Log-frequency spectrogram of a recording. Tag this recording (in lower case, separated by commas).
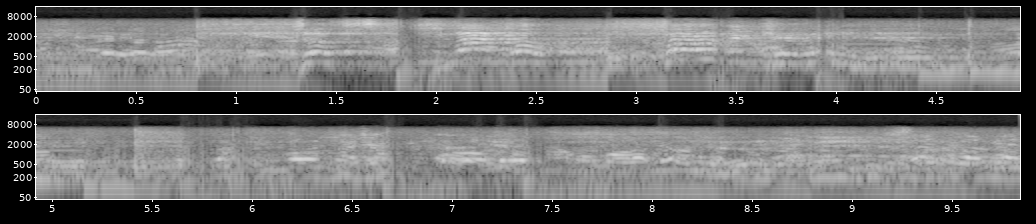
music, speech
